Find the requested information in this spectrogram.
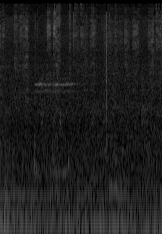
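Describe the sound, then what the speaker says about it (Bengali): Faint chalk or marker strokes scratch across a board in short, soft bursts against a quiet room hiss, with no talking. "এটা এখানে লিখে দিচ্ছি"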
